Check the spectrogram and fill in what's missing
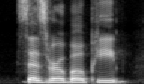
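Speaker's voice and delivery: ordinary delivery, nothing marked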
